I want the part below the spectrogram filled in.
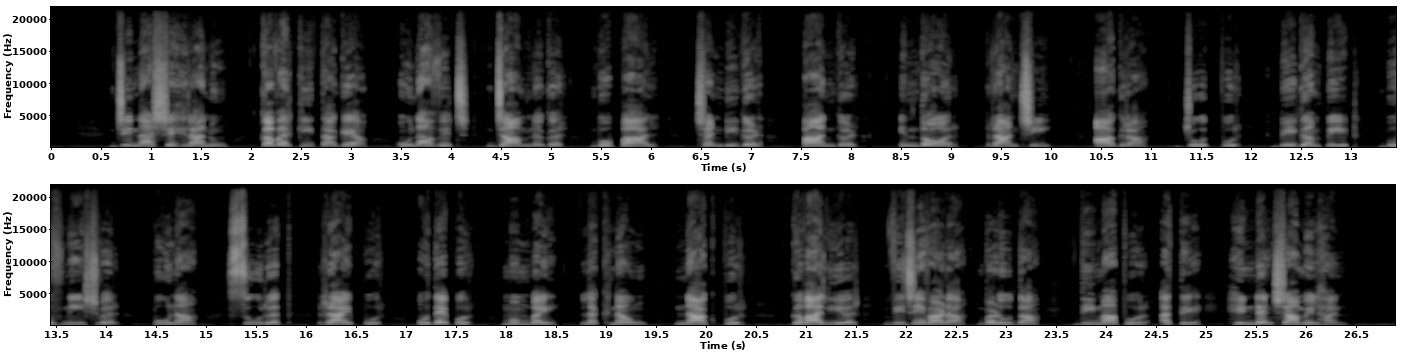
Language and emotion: Punjabi, neutral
